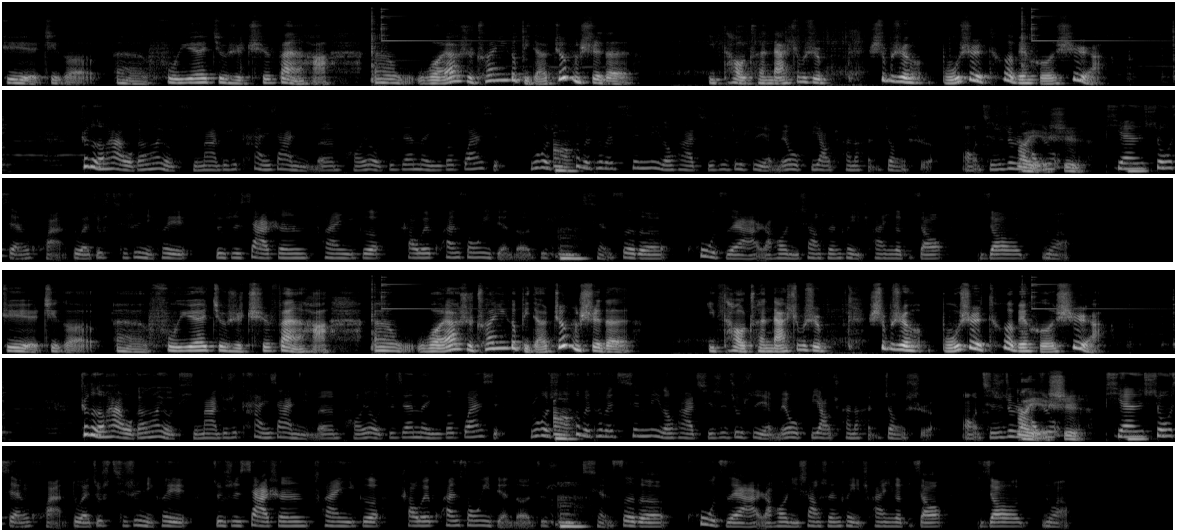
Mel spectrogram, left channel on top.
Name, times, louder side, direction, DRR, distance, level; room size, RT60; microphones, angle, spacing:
voice 1, 0.0-6.3 7.1-11.0 17.2-17.5 21.9-22.5 23.0-23.2 29.0-29.3, right 3 dB, 80° right, 0.8 m, -30 dB
sound 1, 2.4-2.5 3.0-3.1 3.7-6.0 6.5-9.0 9.5-9.6 10.2-12.5, left 1 dB, 20° left, 3.0 m, -52 dB
voice 2, 12.5-16.6 17.0-21.0 21.3-22.3 22.8-25.3 25.6-27.2 27.5-30.1 30.4-32.8 33.2-34.1, right 2 dB, 30° right, 0.9 m, -41 dB
8.7 x 5.4 x 4.6 m
head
